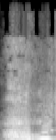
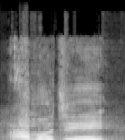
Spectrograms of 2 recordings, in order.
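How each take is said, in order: First: The voice is weak and bleating like a goat. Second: The voice is clear, clean and bright. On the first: The prayer lacks faith and goes unanswered. The speaker calls it wrong. "병든 염소 소리를 하니까" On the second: The prayer sounds sincere and faithful. The speaker calls it right. "맑고 깨끗하고 정직하고 선한 목소리로"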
